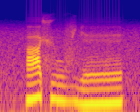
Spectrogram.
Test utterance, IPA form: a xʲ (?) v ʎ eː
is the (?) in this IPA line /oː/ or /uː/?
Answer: uː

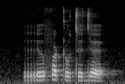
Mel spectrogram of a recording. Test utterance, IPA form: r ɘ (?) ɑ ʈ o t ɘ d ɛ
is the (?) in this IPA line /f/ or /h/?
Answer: f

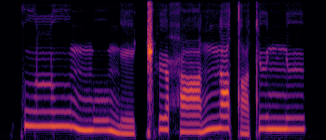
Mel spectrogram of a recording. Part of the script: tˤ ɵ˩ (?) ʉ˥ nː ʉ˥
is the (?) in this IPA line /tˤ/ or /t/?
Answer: t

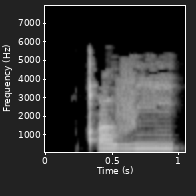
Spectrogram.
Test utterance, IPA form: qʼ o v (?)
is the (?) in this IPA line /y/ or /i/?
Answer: i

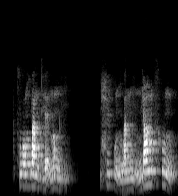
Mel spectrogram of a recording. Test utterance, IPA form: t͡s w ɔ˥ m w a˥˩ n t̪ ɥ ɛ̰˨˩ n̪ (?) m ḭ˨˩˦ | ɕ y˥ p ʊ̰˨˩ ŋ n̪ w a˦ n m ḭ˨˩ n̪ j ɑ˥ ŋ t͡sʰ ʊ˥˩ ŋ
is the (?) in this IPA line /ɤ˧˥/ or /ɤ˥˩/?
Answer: ɤ˥˩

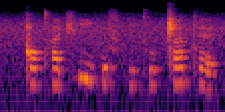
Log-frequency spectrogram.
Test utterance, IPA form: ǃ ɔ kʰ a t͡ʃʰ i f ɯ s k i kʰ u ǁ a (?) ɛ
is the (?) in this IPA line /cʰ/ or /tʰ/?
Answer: tʰ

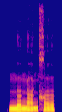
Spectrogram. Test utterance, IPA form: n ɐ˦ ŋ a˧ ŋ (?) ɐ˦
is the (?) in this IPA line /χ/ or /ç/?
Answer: χ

